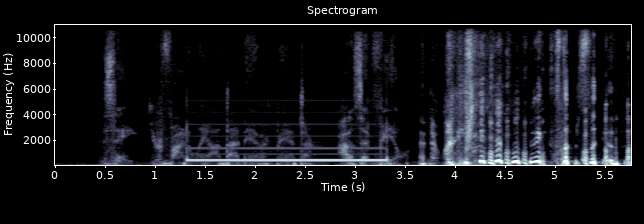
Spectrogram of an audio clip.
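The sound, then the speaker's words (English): A phone call goes unanswered: the line rings out with one long, steady electronic ringback tone lasting about two seconds, followed by people talking over each other. “Sounds like he's not gonna answer.”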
